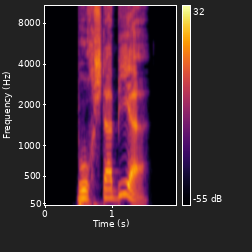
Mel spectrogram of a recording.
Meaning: 1. singular imperative of buchstabieren 2. first-person singular present of buchstabieren
- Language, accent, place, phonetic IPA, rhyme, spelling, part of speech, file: German, Germany, Berlin, [ˌbuːxʃtaˈbiːɐ̯], -iːɐ̯, buchstabier, verb, De-buchstabier.ogg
